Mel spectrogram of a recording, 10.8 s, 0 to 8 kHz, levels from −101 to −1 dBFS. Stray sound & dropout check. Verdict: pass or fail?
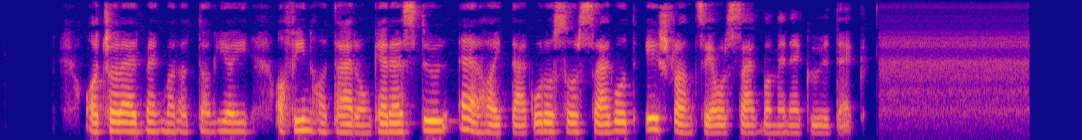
pass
